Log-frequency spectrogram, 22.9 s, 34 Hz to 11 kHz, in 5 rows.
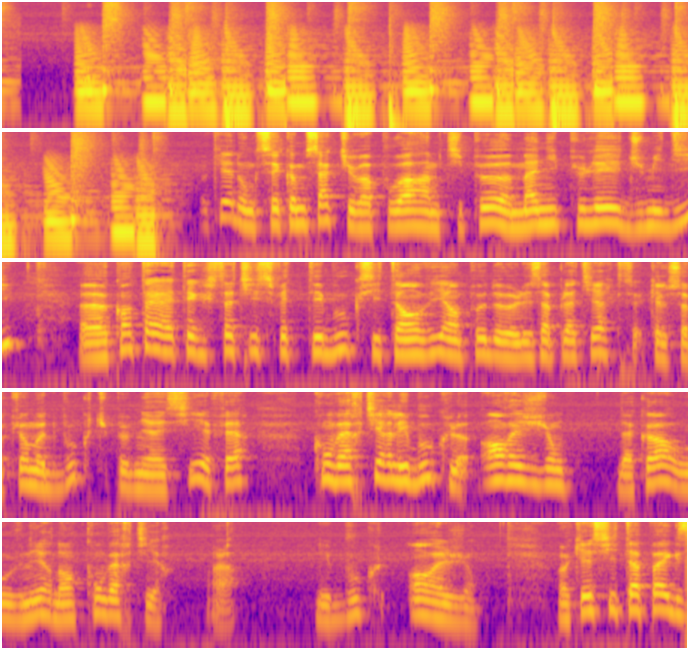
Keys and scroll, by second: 5.5 space.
